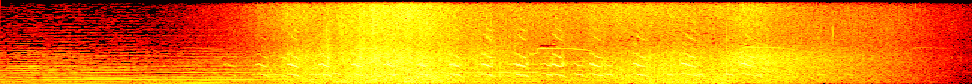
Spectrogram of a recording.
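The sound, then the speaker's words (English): Ocean waves surge and crash loudly in a broad, rushing roar that swells after a couple of seconds, churns steadily, then slowly fades out, with some wind noise mixed in. “Of this boat of men under the crashing waves,”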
